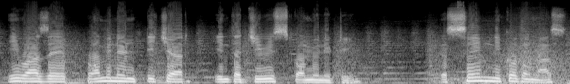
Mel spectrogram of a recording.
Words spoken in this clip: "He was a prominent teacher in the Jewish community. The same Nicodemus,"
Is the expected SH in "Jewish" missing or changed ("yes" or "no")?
yes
